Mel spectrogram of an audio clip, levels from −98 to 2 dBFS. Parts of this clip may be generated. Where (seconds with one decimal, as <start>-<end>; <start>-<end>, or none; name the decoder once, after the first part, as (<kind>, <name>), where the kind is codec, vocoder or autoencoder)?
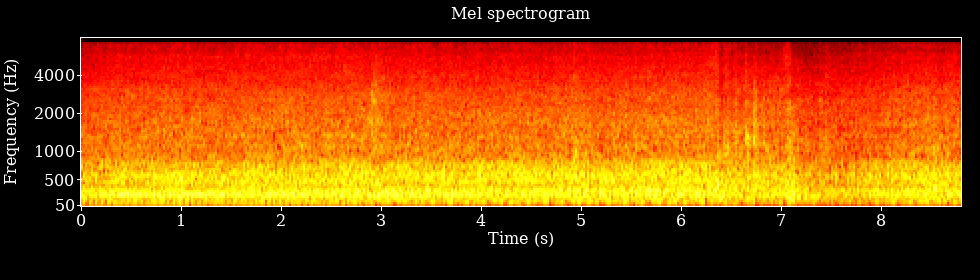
0.0-8.8 (autoencoder, DAC-VAE)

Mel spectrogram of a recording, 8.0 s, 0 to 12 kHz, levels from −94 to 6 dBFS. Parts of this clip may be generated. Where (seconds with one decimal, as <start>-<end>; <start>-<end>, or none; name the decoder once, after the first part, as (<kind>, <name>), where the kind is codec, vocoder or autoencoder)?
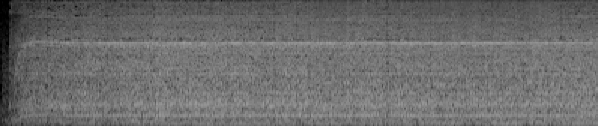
4.0-4.8 (autoencoder, DAC-VAE); 5.5-7.3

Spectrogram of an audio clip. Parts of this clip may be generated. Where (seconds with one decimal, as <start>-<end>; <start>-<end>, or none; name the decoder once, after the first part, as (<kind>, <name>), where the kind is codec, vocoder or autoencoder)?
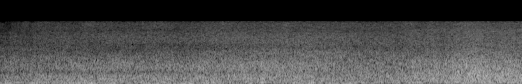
none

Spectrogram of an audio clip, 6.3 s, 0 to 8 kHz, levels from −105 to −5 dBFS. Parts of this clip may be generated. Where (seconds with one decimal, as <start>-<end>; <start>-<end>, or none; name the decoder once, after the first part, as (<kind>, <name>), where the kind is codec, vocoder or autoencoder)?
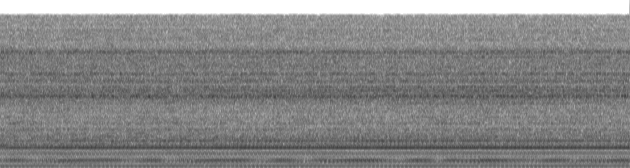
0.0-2.2 (autoencoder, DAC-VAE)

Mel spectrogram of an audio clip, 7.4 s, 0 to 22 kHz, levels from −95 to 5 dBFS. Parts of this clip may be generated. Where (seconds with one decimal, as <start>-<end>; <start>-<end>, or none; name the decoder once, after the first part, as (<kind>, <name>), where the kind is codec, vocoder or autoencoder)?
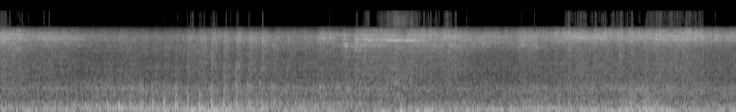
none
